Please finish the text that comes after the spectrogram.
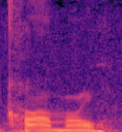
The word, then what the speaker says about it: caramel: too long Michelle what most most people don't pronounce the a that's after the are most people like car mol like CA are mal and there's an A in between there so it's caramel mm oh yeah that's why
